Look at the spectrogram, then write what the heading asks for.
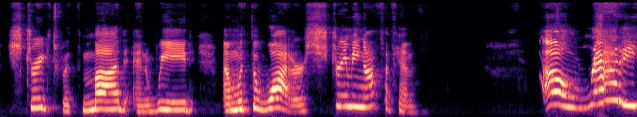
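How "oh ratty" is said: high, loud cry of relief. A narrator's reading. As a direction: Toad bursts out with relief. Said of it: "he cried".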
